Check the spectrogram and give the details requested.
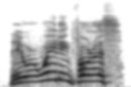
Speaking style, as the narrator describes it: she cried

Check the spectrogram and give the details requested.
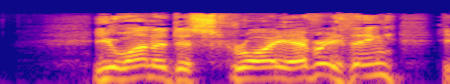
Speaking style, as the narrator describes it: he had screamed at her

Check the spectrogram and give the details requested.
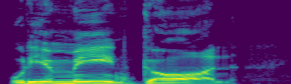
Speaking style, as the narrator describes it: Avery shouted

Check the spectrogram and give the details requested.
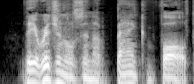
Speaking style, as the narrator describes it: Greg said tightly

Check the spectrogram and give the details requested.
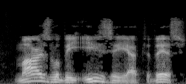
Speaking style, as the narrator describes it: Jamie said

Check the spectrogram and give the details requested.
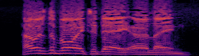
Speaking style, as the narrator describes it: Yetamidas said, voice booming

